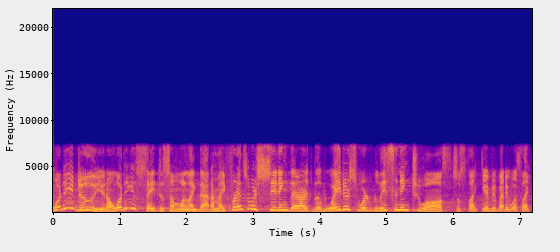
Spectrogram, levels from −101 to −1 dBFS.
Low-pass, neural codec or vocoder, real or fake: 7.2 kHz; none; real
